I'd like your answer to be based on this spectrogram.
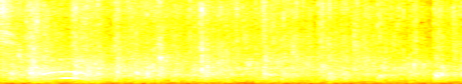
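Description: Audience clapping steadily through a mayor's city budget and State of the City address, a dense, even wash of applause from a large room.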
